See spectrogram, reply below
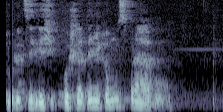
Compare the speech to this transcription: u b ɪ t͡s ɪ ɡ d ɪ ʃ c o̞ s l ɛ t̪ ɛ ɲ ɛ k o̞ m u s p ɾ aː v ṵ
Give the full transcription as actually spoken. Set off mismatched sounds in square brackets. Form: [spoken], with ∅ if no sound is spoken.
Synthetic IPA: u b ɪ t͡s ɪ ɡ d ɪ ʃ [p] o̞ [ʃ] l ɛ t̪ ɛ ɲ ɛ k o̞ m u s p ɾ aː v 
